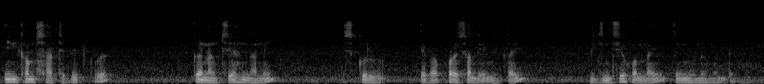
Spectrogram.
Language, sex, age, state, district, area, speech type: Bodo, male, 30-45, Assam, Kokrajhar, rural, spontaneous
